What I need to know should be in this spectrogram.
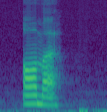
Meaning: An Egyptian female singer or dancing girl employed for entertainment or as a professional mourner
- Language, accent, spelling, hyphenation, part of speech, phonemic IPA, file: English, US, alma, al‧ma, noun, /ˈæl.mə/, En-us-alma.ogg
